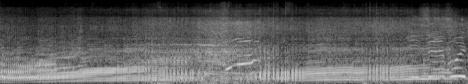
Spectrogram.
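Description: A small motorcycle ridden by a young rider on a straight and into a bend revs hard through first, second and third gears, loud and close, with the pitch climbing and dropping at each shift and a voice talking over it.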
